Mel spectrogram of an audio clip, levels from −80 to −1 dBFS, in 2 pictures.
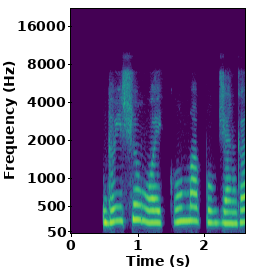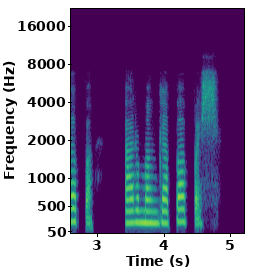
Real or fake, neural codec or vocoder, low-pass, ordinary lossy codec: fake; codec, 16 kHz, 1.1 kbps, Voila-Tokenizer; 7.2 kHz; Opus, 16 kbps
